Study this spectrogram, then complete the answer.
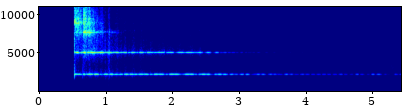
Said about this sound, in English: I will sound a bell, and that will be the start of today's session of the speciality workshop.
